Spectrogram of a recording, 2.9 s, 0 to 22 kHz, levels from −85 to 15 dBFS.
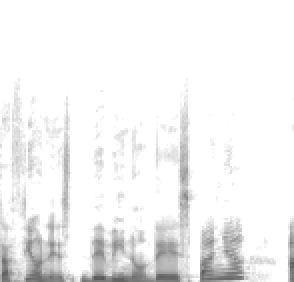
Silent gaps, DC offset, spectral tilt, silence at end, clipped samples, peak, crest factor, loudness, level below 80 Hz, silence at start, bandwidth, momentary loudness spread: none; under 0.1%; -5.5 dB/octave; 0 s; under 0.1%; -12 dBFS; 18 dB; -31 LUFS; -66 dBFS; 0 s; 14 kHz; 7 LU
